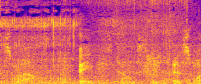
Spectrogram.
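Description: Electronic music from a home-produced album track: a looping deep bass line under clicking percussion strokes about twice a second.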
